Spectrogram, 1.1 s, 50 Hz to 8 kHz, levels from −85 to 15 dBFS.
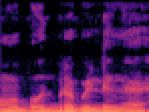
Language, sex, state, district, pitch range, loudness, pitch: Hindi, male, Bihar, Kishanganj, 115-120 Hz, -13 LUFS, 120 Hz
